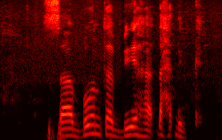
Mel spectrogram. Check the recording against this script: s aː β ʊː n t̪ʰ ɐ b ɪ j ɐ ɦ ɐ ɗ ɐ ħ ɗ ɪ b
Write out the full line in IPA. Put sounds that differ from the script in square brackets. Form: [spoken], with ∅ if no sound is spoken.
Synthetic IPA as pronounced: s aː [b] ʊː n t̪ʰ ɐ b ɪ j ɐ ɦ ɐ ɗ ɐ ħ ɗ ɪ [ɡ]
